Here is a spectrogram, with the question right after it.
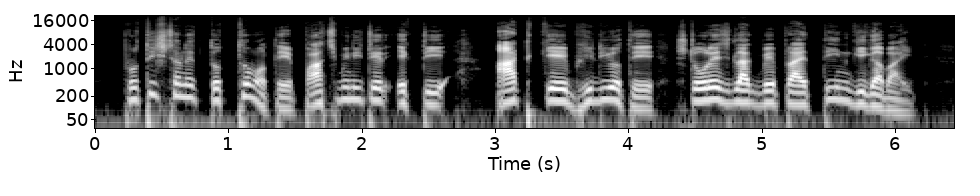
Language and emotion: Bengali, neutral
